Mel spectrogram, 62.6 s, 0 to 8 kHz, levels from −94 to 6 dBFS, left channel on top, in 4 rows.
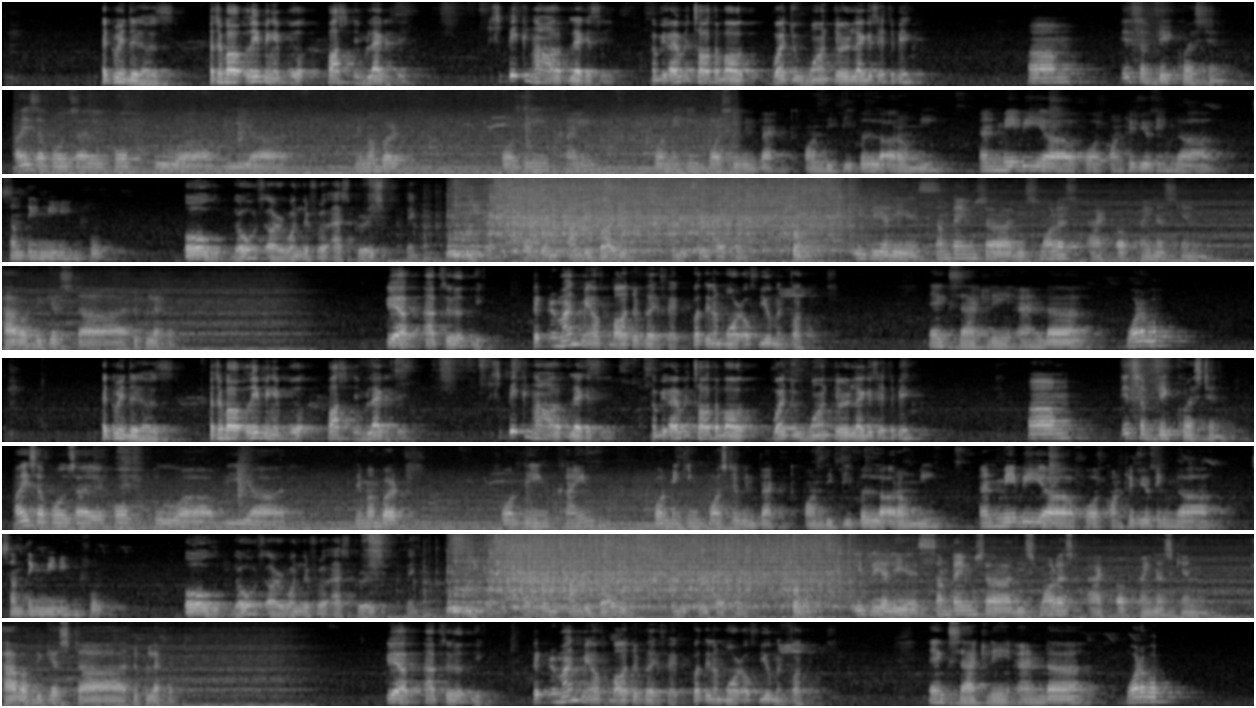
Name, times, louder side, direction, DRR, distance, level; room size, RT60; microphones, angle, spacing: voice 1, 1.3-2.1 2.6-3.8 4.1-5.1 6.1-7.6 8.1-9.3 9.6-11.4 33.6-36.1 36.4-36.5 37.3-39.2 39.7-40.8 51.8-53.0 53.6-57.0, left 1 dB, 10° left, 9 dB, 1.0 m, -33 dB
voice 2, 12.8-13.3 14.0-15.3 15.8-19.2 20.1-20.6 21.9-23.1 23.8-25.3 25.7-27.3 27.9-30.8 31.3-32.6 35.9-36.1 36.9-37.1 39.2-39.4 41.9-46.4 46.9-49.0 56.7-57.0 58.5-60.5 61.0-61.4, right 1 dB, 55° right, 7 dB, 2.3 m, -35 dB
sound 1, 15.8-24.9, left 1 dB, 80° left, 2.7 m, -45 dB
Toilet flush, 35.9-50.6, right 1 dB, 15° right, 3.7 m, -37 dB
28.5 x 27.5 x 3.6 m, 0.83 s
head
